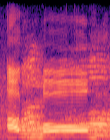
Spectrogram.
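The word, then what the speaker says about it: اللهُ: আমার ভিডিওতে আগেও আমি বলেছি যে আল্লাহু শব্দের আগে যদি জবর বা পেশ থাকে তাহলে অবশ্যই আল্লাহু শব্দের লামটাকে কিভাবে পড়তে হবে? মোটা করে পড়তে হবে। উচ্চারণটা কিরকম হবে? আল্লাহু।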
